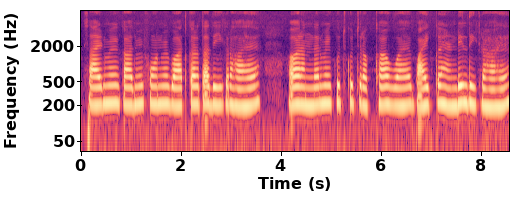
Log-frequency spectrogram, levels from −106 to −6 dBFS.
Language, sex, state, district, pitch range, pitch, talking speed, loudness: Hindi, female, Jharkhand, Sahebganj, 200-215 Hz, 205 Hz, 175 wpm, -15 LUFS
